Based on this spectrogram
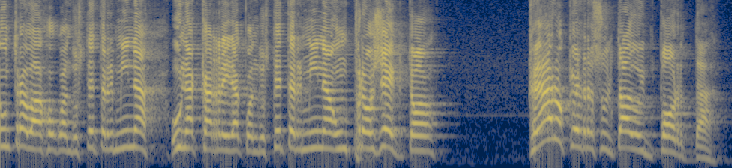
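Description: At a moderate pace, a man speaks in a raised, projected voice with an animated tone and an extremely high pitch. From Argentina, Buenos Aires (La Matanza). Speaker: pastor. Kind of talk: sermon. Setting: church auditorium with audience.

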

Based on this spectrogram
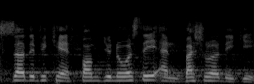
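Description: A man's voice with ordinary pitch variation. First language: Thai (speaking Portuguese). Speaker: network marketing business speaker. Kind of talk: motivational talk with interpreter.

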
